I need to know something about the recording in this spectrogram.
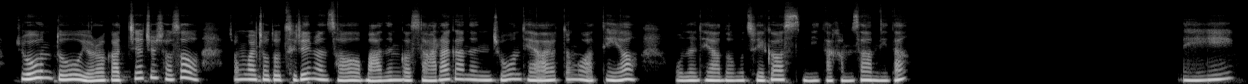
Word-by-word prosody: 조언도 240 -5 +2
여러 180 +2 +3
가지 195 +6 -1
해주셔서 285 -3 -1 0.3
정말 230 0 0
저도 215 -1 +1
들으면서 205 -4 0
많은 180 +3 +2
것을 190 -1 -1
알아가는 215 +1 0
좋은 220 +4 -1
대화였던 195 +2 +1
거 215 - 0
같아요. 195 +4 0 0.4
오늘 185 -1 0
대화 185 -1 +1
너무 180 0 0
즐거웠습니다. 185 -1 -1
감사합니다. 185 +4 0 2.8
네. 210 +9 -1
200 Hz, 265 characters per minute, -19 LUFS, 185-225 Hz, 2.8 s, 여러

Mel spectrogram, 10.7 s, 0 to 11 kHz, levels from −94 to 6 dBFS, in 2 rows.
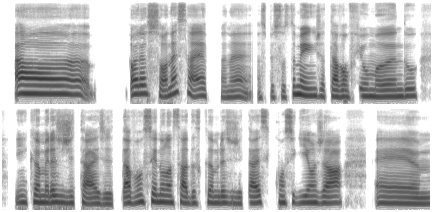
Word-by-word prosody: Ah, 235 -2 +5 0.5
olha 235 +2 +3
só! 175 -7 -2
Nessa 245 +1 -1
época, 175 -4 -3
né, 155 -3 -4
as 145 - -13
pessoas 155 0 -11
também 205 -4 +2
já 180 - -6
estavam 170 0 0
filmando 175 +1 -1 0.3
em 170 0 -5
câmeras 175 -1 +1
digitais 150 -3 -1
e 140 - -3
estavam 160 +6 -1
sendo 185 0 0
lançadas 165 -3 -1
câmeras 165 -1 -3
digitais 160 +2 -2
que - - -16
conseguiam 170 0 -3
já, 165 0 +2 0.4
eh, 155 -2 -1
170 Hz, 140 wpm, -25 LUFS, 160-185 Hz, 0.5 s, Ah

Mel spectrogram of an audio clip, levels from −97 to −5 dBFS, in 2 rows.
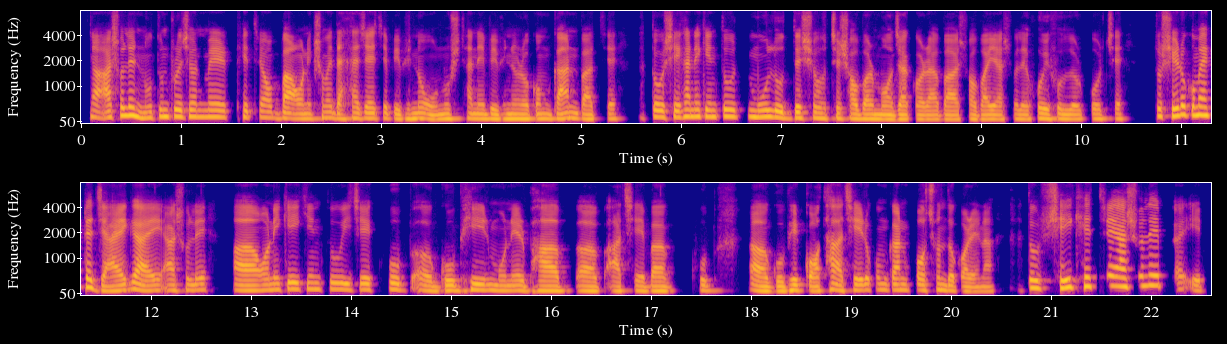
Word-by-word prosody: আ - - +2
আসলে 215 +6 +3
নতুন 170 +5 0
প্রজন্মের 175 -1 +1
ক্ষেত্রে 170 0 -5
অ - - -1
বা 145 - +5
অনেক 130 -1 -2
সময় 155 -2 -3
দেখা 130 +3 -3
যায় 140 -1 +2
যে, - - -1
বিভিন্ন 125 +3 0 0.2
অনুষ্ঠানে 125 +2 -1
বিভিন্ন 125 +1 +1
রকম 130 +1 -1
গান 140 +3 +3
বাড়ছে। 125 +1 -2 0.4
তো - - +1 0.2
সেখানে 180 +2 +2
কিন্তু 180 +1 0 0.3
মূল 175 +1 +3
উদ্দেশ্য 145 +1 0
হচ্ছে 135 +1 -4
সবার 125 -1 +2
মজা 115 0 +2
করা 115 -1 0
বা, 115 - +2 0.2
সবাই 115 0 0
আসলে 120 +1 -4
হৈ 135 -1 +2
হুল্লোড় 120 -2 0
করছে। 125 +1 -4 0.4
তো 195 - 0
সেরকম 220 +3 +4
একটা 220 +1 +2 0.2
জায়গায় 135 +2 +3 0.2
আসলে 145 +2 -3 0.4
আ - - +5 0.2
অনেকেই 155 +3 0
কিন্তু 170 0 -4 0.2
এইযে 155 +1 -2 0.2
খুব 160 -2 0 0.2
অ - - -1 0.2
গভীর 135 +3 +1
মনের 130 0 0
ভাব 130 -1 +4 0.3
আ - - +4 0.3
আছে 125 +2 -5
বা, 125 - +3 0.3
খুব 140 -2 -4 0.5
আ - - +5 0.2
গভীর 130 +4 +2
কথা 125 +6 -1
আছে, 130 +2 -4
এরকম 150 +2 -2
গান 150 0 +2
পছন্দ 145 +1 -1
করে 115 -2 0
না। 115 - -3 0.4
তো - - +3 0.2
সেইক্ষেত্রে 220 +5 +2 0.2
আসলে 255 +4 0 0.2
আ - - -3 0.2
এ - - +1
140 Hz, 175 wpm, -23 LUFS, 125-170 Hz, 0.5 s, বা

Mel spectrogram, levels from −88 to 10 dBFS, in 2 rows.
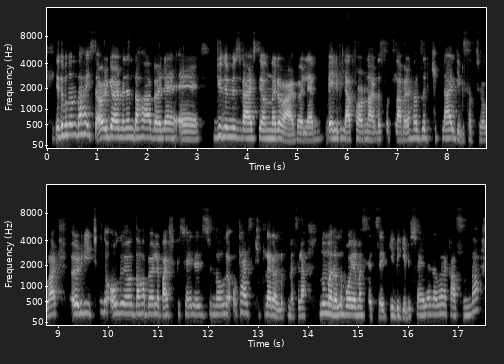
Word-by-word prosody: ya 210 - +2
da 240 - +8
bunun, 250 +1 +1 0.2
işte, 260 +1 -1
örgü 200 +3 +6
örmenin 200 0 +3
daha, 200 -1 +3
böyle, 185 0 +3 0.3
eee, 165 0 +1 0.3
günümüz 210 -2 0
versiyonları 180 0 +4
var. 130 -1 +5
Böyle, 145 0 0 0.2
belli 180 0 +2
platformlarda 160 -2 +1
satılan, 155 -1 -2
böyle, 150 +2 +1
hazır 185 +1 -3
kitler 185 0 0
gibi 165 -5 -8
satıyorlar. 155 +7 -4
Örgü 225 +1 +2
için 225 +3 -8
de 260 - -3
oluyor, 215 -5 -2
daha, 215 0 -1
böyle, 205 -1 -1
başka 180 +3 -2
şeyler 195 -1 -6
için 195 +2 -15
de - - -4
oluyor. 205 +9 -3
O - - -18
tarz 225 -2 -1
kitler 190 +2 +1
alıp 150 -3 0
mesela 170 +1 -5 0.3
numaralı 205 -3 +2
boyama 185 -1 +2
seti 470 - -7
gibi 170 -2 -6
gibi 150 +1 -7
şeyler 180 +5 -5
alarak 205 -2 -5
aslında 180 +9 -6
190 Hz, 155 wpm, -24 LUFS, 175-210 Hz, 0.3 s, da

